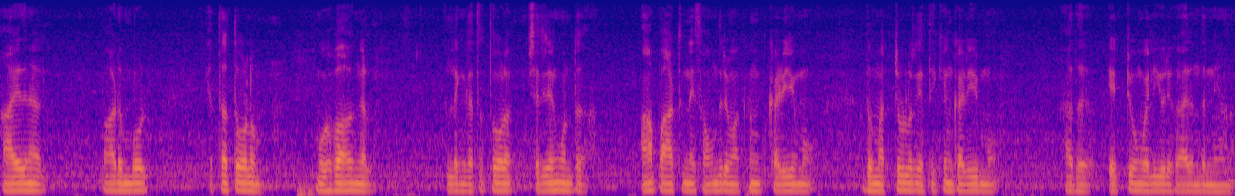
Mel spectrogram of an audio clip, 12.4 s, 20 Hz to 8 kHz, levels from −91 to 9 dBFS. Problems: none marked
